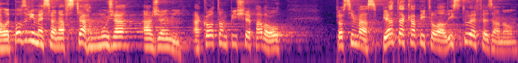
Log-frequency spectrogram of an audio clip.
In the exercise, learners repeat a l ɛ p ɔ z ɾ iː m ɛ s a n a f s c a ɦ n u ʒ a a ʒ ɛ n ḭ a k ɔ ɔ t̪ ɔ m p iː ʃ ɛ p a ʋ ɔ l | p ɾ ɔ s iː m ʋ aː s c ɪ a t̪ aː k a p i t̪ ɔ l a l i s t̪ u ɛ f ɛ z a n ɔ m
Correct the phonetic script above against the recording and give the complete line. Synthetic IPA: a l ɛ p ɔ z ɾ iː m ɛ s a n a f s c a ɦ m u ʒ a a ʒ ɛ n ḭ a k ɔ ɔ t̪ ɔ m p iː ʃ ɛ p a ʋ ɔ l | p ɾ ɔ s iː m ʋ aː s p ɪ a t̪ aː k a p i t̪ ɔ l a l i s t̪ u ɛ f ɛ z a n ɔ m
